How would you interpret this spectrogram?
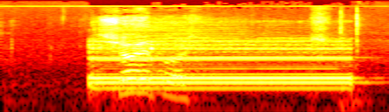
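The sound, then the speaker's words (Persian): A single steady electronic telephone tone sounds loud for about a second and a half, then cuts off, as the line to the first caller connects on a radio call-in show. “با اجازهتون میریم سراغ اولین تلفن.”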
